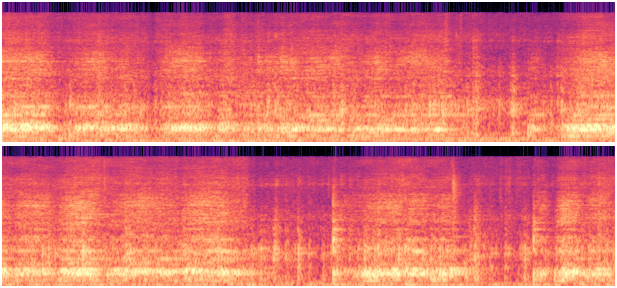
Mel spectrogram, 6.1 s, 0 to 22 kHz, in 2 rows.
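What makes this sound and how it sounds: A round, hollow orange-and-red patterned cardboard decorative box with a small clasp is held in one hand while its surface is traced and scratched with a fingernail or a feather tip. Soft, raspy rubbing strokes come in bursts with brief pauses between them, and each carries a faint hollow hum around 400–500 Hz.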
